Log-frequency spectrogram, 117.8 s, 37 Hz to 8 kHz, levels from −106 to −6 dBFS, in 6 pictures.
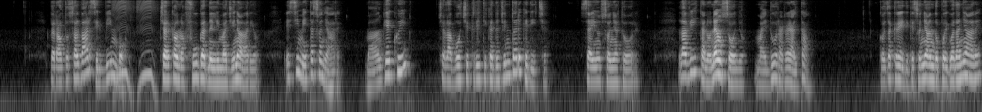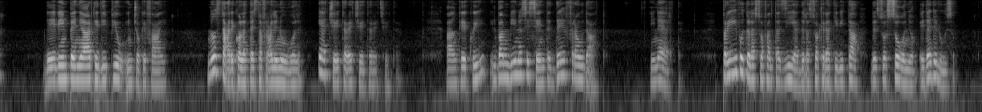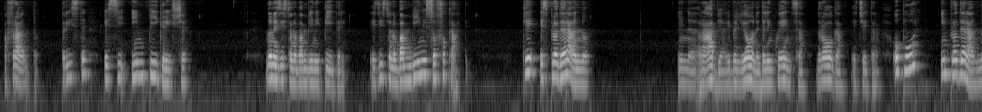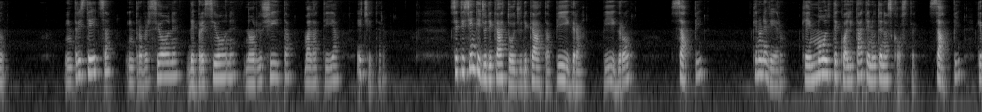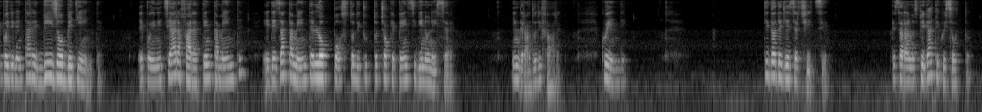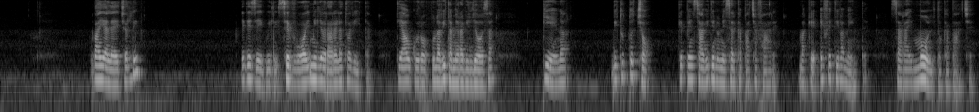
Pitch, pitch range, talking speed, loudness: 160 Hz, 145-185 Hz, 105 wpm, -39 LUFS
